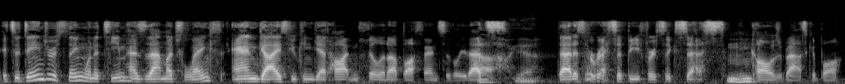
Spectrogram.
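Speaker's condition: No condition

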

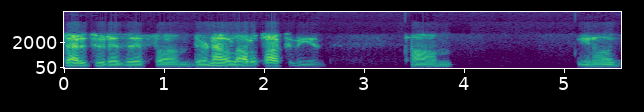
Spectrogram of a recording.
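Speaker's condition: No condition

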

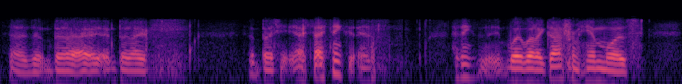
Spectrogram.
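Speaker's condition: Parkinson's disease; some years before recording

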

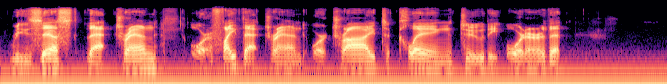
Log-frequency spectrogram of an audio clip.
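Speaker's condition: Spasmodic dysphonia; sore throat

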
